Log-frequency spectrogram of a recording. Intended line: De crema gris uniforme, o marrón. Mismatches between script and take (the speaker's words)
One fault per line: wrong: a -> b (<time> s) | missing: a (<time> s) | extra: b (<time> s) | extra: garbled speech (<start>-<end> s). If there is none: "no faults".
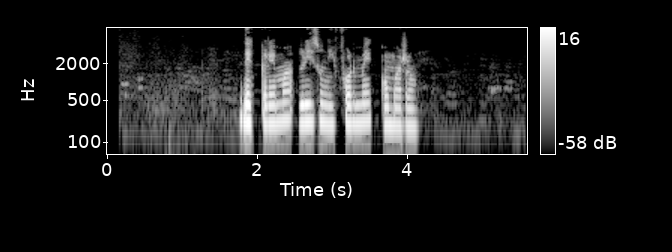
no faults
